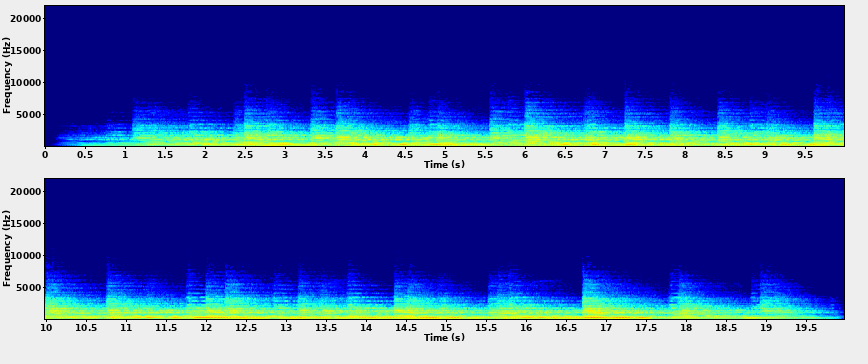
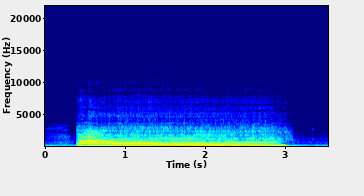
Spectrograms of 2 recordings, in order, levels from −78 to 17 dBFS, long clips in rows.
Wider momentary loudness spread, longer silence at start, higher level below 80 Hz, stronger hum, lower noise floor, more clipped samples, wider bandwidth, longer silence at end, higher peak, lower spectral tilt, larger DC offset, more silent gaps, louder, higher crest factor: about the same, 8 LU vs 6 LU; about the same, 0.45 s vs 0.4 s; second, -50 dBFS vs -18 dBFS; neither; about the same, -48 dBFS vs -46 dBFS; neither; first, 7.2 kHz vs 5 kHz; second, 0.15 s vs 0.5 s; first, 0 dBFS vs -6 dBFS; second, -7.5 dB/octave vs -9.5 dB/octave; neither; neither; about the same, -18 LUFS vs -18 LUFS; first, 18 dB vs 10 dB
